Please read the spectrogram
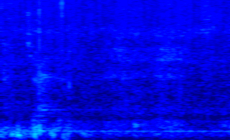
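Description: Near silence: faint room tone, with a couple of very faint ticks about a third of a second in.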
